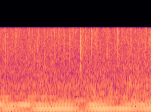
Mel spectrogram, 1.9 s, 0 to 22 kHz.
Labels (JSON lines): {"label": "biophony, midshipman", "recorder": "SoundTrap 500"}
